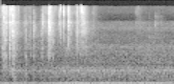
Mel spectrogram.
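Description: Foil wrapper of a baseball card pack crinkling in a few short bursts as the cards are pulled out of it, then faint handling rustle of the cards, over a steady low hum.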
